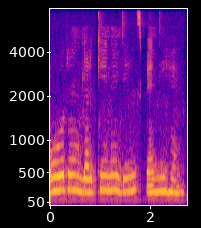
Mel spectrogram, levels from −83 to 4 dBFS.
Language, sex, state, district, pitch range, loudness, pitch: Hindi, female, Chhattisgarh, Rajnandgaon, 205-230 Hz, -13 LUFS, 215 Hz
